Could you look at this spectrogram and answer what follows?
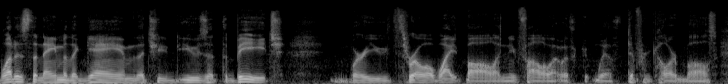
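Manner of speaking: usual speaking voice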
